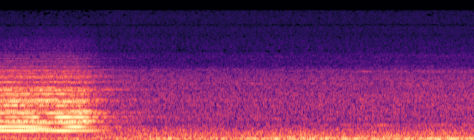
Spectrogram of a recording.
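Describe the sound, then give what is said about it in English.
A train horn blares loudly for about a second at the start, then the horn cuts off and the steady rumble of the passing train carries on alone. “excuse that awful interruption from that train just there.”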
